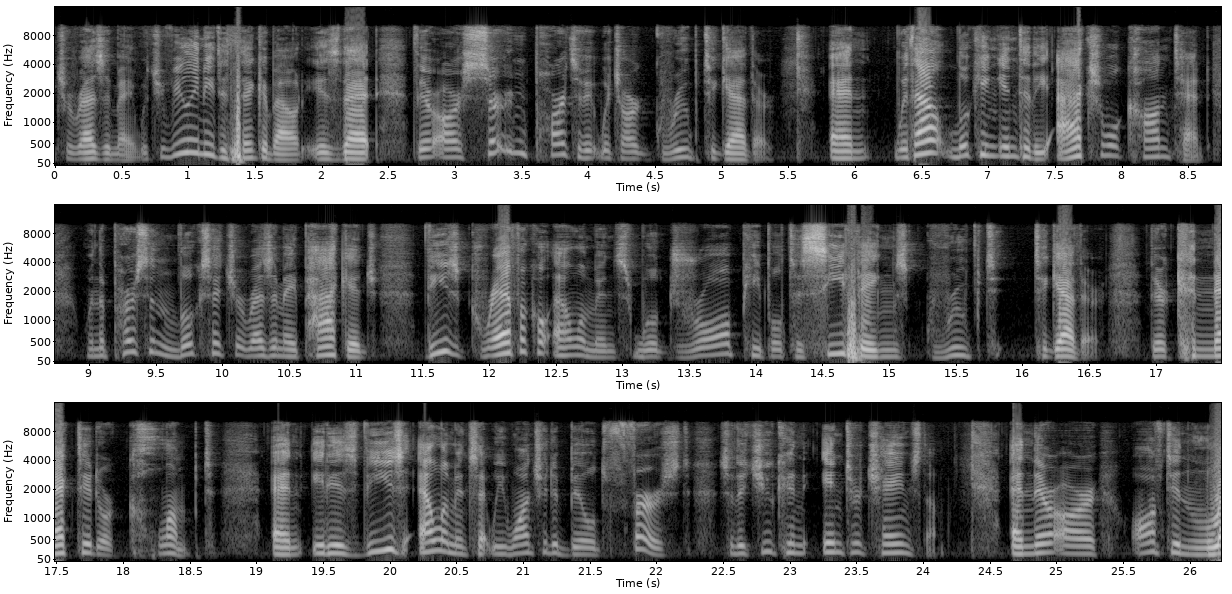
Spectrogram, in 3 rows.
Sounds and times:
Speech: 0.0s - 26.2s.

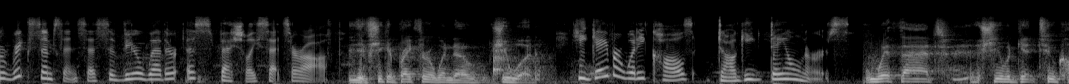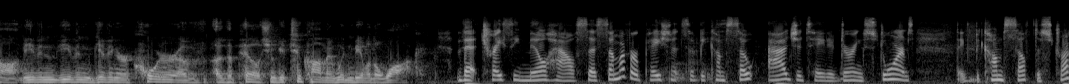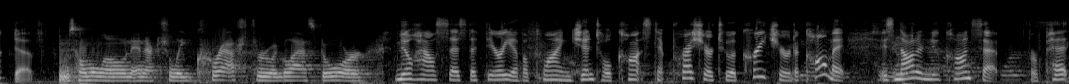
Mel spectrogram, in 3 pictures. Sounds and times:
Speech: 0.0s - 15.0s.

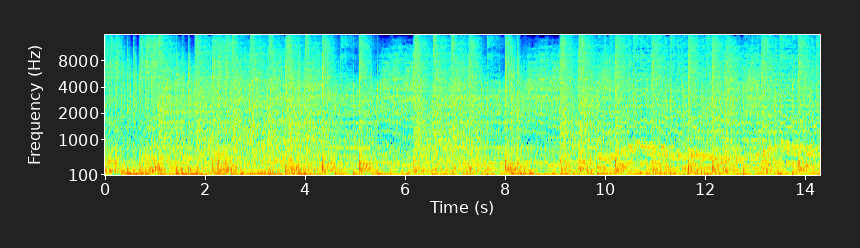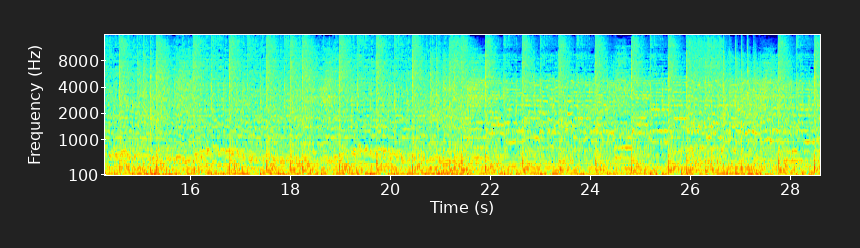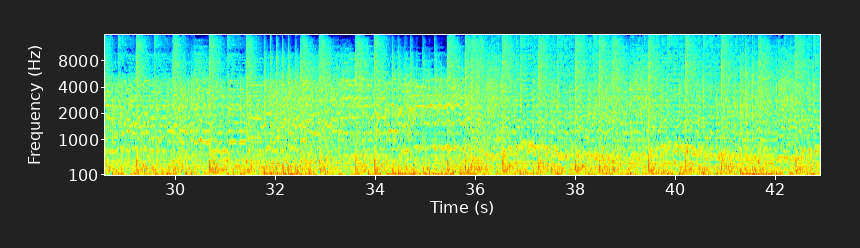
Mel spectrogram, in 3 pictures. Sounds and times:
Music: 0.0s - 42.9s.

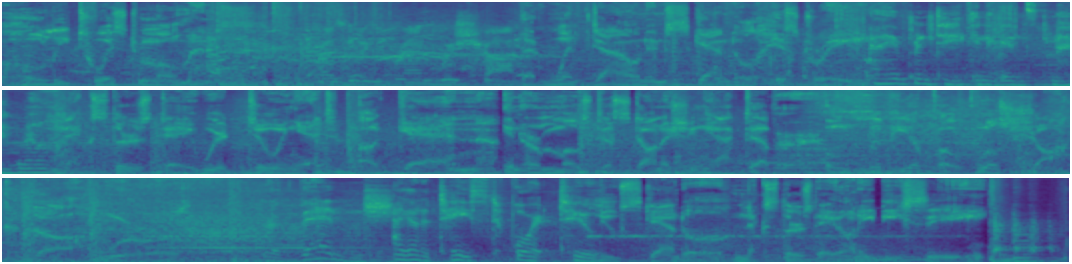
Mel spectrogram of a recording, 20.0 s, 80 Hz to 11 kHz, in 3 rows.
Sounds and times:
Speech: 0.0s - 14.3s, 15.0s - 19.6s
Music: 0.0s - 20.0s.

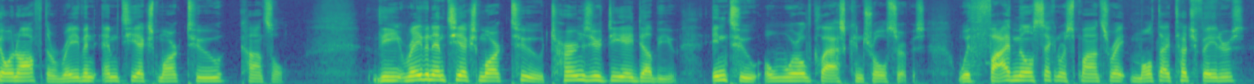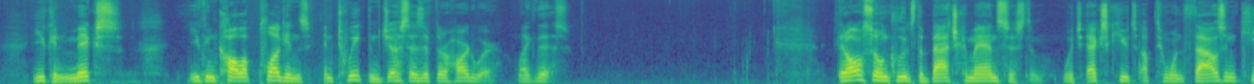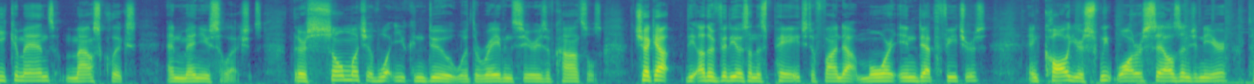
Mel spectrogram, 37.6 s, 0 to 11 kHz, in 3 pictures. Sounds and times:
Speech: 0.0s - 2.9s, 3.7s - 13.8s, 14.4s - 18.3s, 20.9s - 37.6s.

